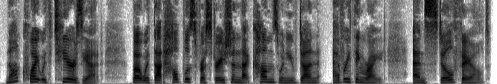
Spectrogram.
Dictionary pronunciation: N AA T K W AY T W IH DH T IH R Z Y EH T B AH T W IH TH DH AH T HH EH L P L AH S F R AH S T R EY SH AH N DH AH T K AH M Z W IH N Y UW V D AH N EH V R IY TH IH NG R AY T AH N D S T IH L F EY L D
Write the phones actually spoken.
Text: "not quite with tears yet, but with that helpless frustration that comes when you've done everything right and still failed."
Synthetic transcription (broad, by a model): N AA T K W AY T W IH DH T IH R Z Y EH T B AH T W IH DH AH T HH EH L P L AH S F R AH S T R EY SH AH N DH AH T K AH M Z W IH N Y UW V D AH N EH V R IY TH IH NG R AY T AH N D S T IH L F EY L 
